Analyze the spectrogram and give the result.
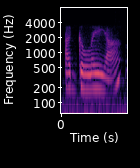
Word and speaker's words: Aglaia: Her name is Aglaia. – Okay. I was close. – Yeah, well, pretty good. I did write near the beginning, it rhymes with Alpeia.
